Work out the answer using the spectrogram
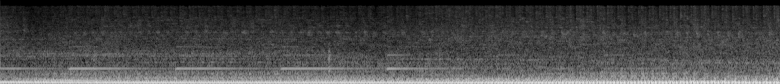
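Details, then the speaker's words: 1996 Ford F-250 at start-up idle, with a bad header. Steady low idle with a faint quick ticking puff about three per second; the owner points out the exhaust manifold leak. "exhaust still sounds like crap because it's got a bad header but"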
